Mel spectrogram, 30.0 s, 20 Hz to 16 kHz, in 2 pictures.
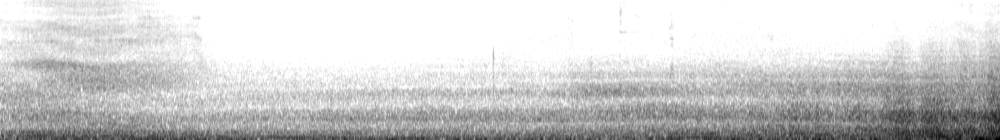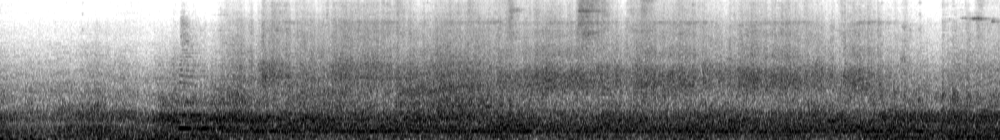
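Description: Long Island Rail Road M7 electric train running over a steel elevated viaduct. Its rumble builds up about halfway through and then stays loud and steady as the train passes overhead.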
